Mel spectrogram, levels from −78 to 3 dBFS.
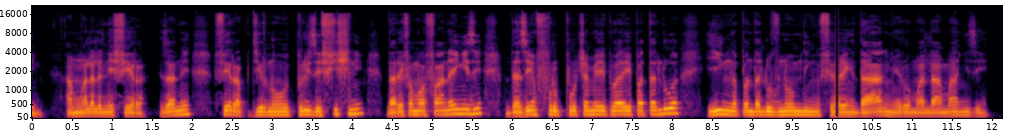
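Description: At 10.05 s a corrupt frame muted fault cuts the speech into abrupt silence until 10.10 s. The 54 ms gap points to two compressed frames rejected by the decoder and replaced with silence by the player. Timing is preserved, so the speech resumes on schedule.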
